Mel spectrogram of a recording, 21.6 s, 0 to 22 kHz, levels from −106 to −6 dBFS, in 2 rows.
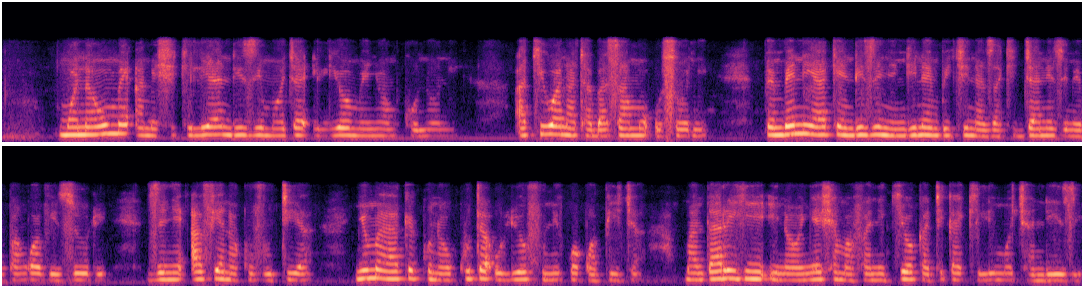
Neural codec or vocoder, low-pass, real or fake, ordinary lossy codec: none; 7.2 kHz; real; Opus, 16 kbps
